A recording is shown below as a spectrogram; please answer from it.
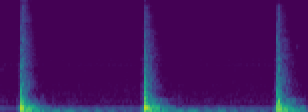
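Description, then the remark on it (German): Three firm, resonant knocks with a stick or hand on a wooden chair in a particular rhythm, evenly spaced about a second and a quarter apart, each with a short hollow decay. Distinct, with no voices. “Und alles, was die Person macht, ist mit diesem Stocker oder mit der Hand auf diesen Stuhl zu klopfen und mit einem ganz bestimmten Rhythmus.”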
